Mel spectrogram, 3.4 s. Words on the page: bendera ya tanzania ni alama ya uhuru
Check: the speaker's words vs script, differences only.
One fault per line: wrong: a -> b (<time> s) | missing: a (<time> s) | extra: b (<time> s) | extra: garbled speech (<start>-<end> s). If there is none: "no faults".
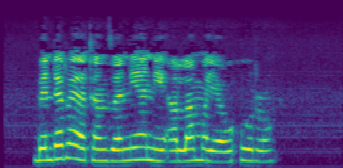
no faults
